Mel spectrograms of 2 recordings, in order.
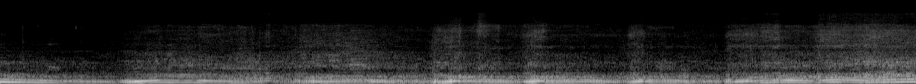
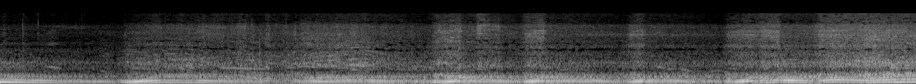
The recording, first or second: second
